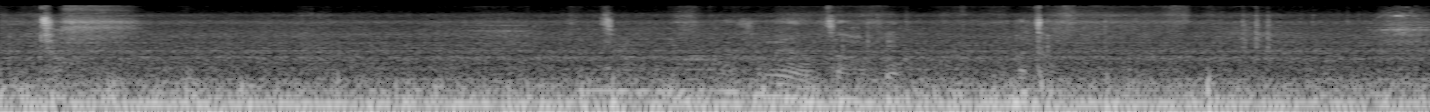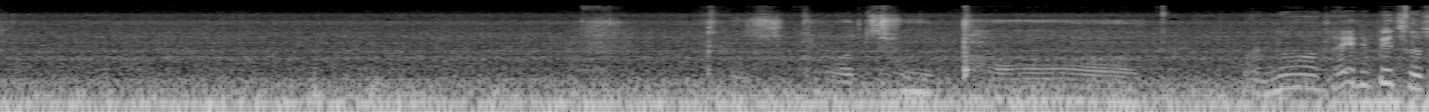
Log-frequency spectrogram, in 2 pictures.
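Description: Steady low rumble of a car's running engine heard from inside the cabin, with faint voices now and then.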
